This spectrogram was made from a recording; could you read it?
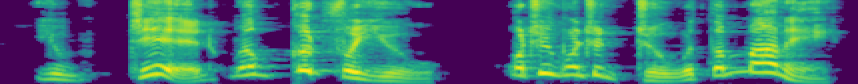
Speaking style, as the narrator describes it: cried Dr

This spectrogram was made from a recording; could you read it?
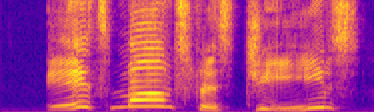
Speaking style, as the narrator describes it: cried

